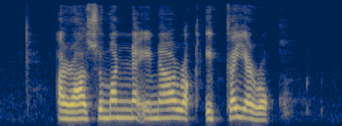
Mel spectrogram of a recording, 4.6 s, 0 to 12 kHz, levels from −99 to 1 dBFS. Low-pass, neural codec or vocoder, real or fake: 10.8 kHz; codec, 44.1 kHz, 7.8 kbps, Pupu-Codec; fake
